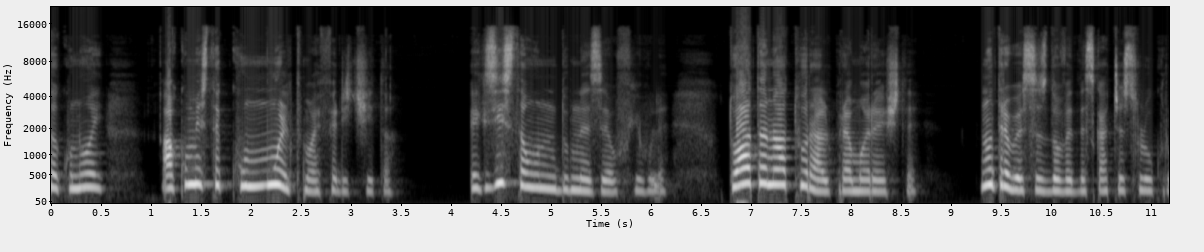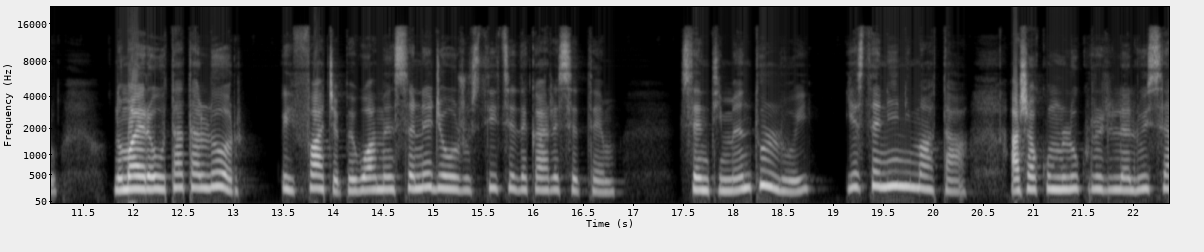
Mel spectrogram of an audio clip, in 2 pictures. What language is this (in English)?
Romanian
